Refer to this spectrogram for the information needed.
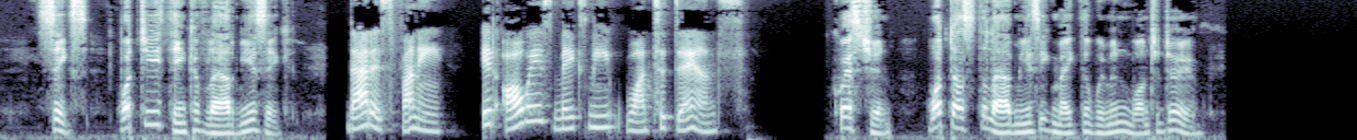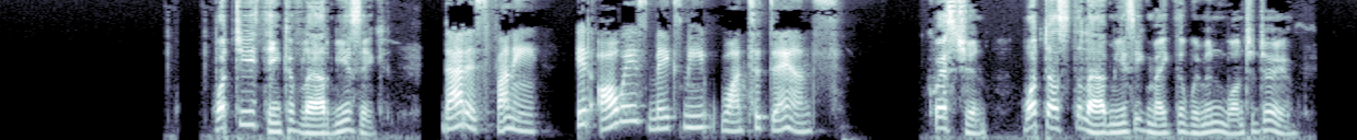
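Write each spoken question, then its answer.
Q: What does the loud music make the women want to do?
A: Dance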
